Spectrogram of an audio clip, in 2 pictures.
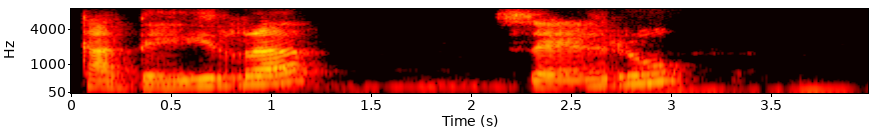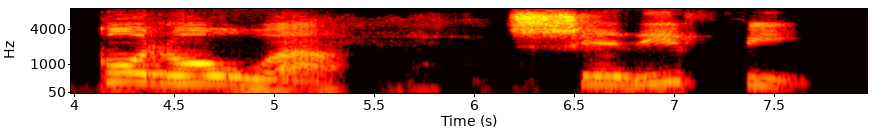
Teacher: Agora vamos falar sobre o R brando. Quando temos apenas um R no meio de uma palavra, ele apresenta um som mais fraco, que chamamos de R brando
